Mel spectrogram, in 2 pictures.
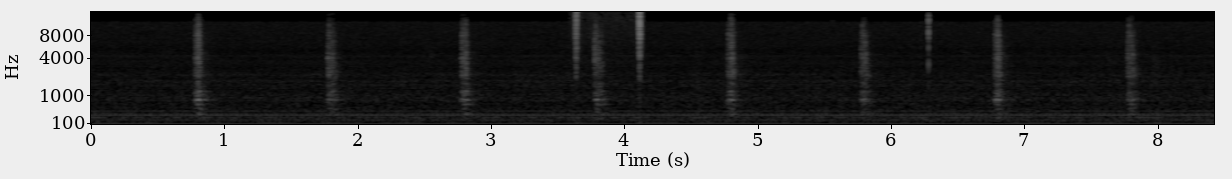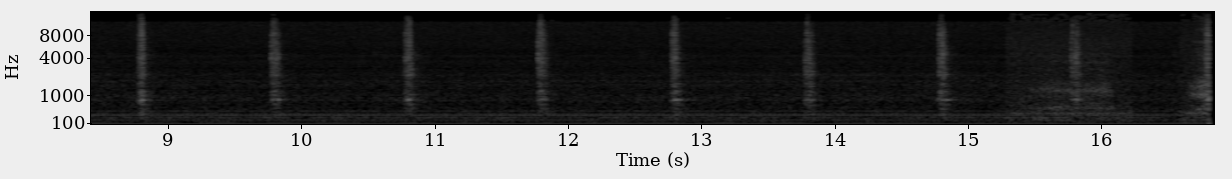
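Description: A clock ticking evenly, about one tick a second, over a steady low hum.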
